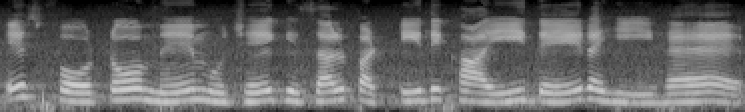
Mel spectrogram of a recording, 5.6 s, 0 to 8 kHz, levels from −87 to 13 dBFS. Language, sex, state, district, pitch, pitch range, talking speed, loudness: Hindi, female, Madhya Pradesh, Katni, 210 Hz, 195-230 Hz, 105 wpm, -13 LUFS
